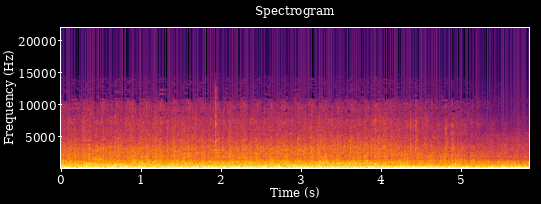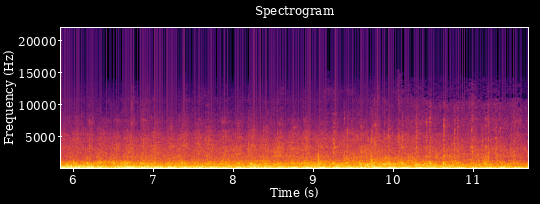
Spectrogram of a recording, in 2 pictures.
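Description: Small river ferry boat's engine running at the pier with a steady low rumble, getting a little quieter after about five seconds.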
